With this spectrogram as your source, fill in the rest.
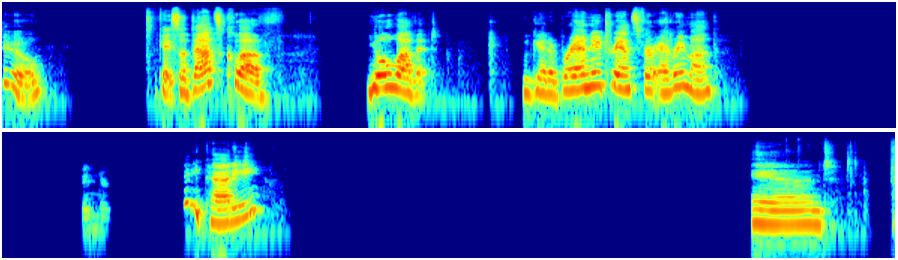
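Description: A middle-aged woman talks calmly into a close microphone, in short bursts.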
